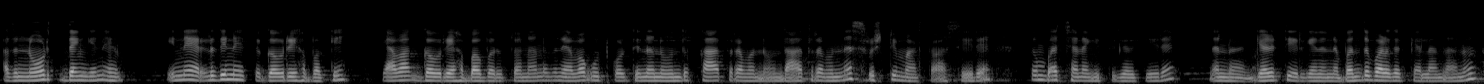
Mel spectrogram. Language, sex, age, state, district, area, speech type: Kannada, female, 60+, Karnataka, Chitradurga, rural, spontaneous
